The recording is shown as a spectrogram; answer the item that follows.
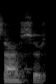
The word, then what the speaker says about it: SaaStr: How do you pronounce that? What is that exactly? SaaStr.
